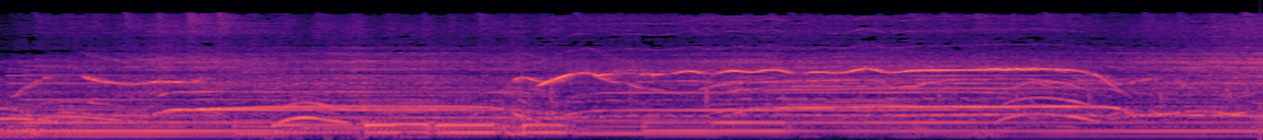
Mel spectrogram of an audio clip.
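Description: Live rock band playing: electric guitar holding long notes that bend and waver in pitch, over electric bass and drums.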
